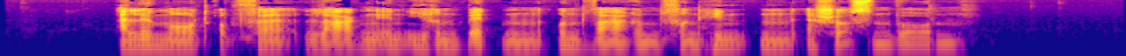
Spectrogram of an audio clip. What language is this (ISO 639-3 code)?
deu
